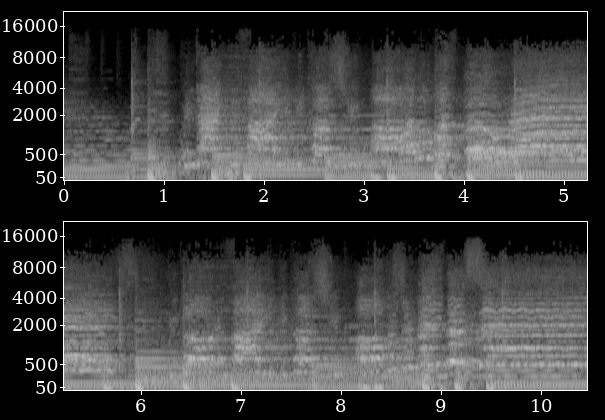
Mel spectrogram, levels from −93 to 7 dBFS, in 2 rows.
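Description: No faults can be heard anywhere in the clip.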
